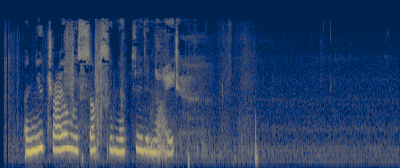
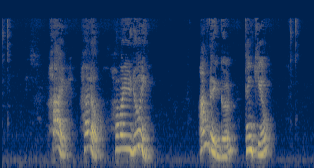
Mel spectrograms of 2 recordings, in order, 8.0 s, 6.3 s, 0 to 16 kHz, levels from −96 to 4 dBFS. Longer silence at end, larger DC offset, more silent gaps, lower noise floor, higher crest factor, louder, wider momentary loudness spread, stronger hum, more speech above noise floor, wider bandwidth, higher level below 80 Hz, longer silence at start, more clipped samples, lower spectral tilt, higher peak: first, 2.85 s vs 0.85 s; neither; neither; second, -63 dBFS vs -72 dBFS; about the same, 16 dB vs 20 dB; first, -25 LUFS vs -28 LUFS; first, 21 LU vs 12 LU; first, 50 Hz at -65 dBFS vs none; second, 38 dB vs 46 dB; about the same, 11.5 kHz vs 11.5 kHz; first, -66 dBFS vs -72 dBFS; second, 0.5 s vs 1 s; neither; second, -4 dB/octave vs -6.5 dB/octave; about the same, -12 dBFS vs -10 dBFS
